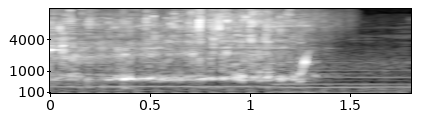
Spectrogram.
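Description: Water trickles and splashes as canteens are filled in the video game Project Zomboid, a short close burst of running liquid that stops abruptly.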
